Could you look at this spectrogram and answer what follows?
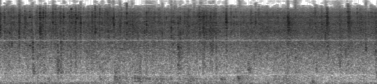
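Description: Steady hiss dotted with many small ticks: grit and debris pattering down through a thick dust cloud, with a faint steady tone behind it.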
